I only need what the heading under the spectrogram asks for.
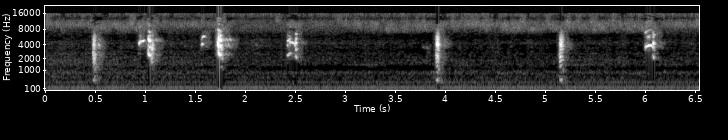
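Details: Female peregrine falcon in Reda, Poland, 10 March 2022, declining a gift: harsh, scratchy chips, clustered early then spaced more than a second apart.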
